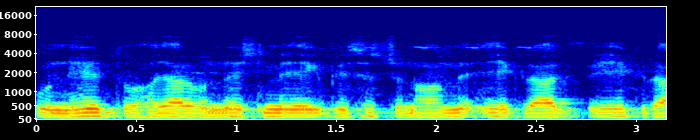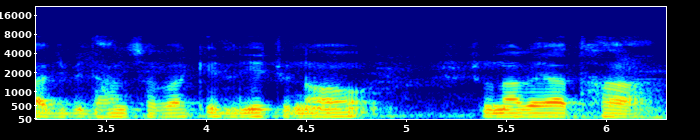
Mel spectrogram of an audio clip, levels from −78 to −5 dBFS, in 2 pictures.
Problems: constant background noise, low volume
